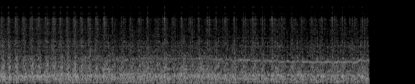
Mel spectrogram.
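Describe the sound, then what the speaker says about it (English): An embroidery machine satin-stitches appliqué cuffs in green thread, a loud, close, rapid mechanical chatter that runs steadily before cutting off abruptly into silence. "I'm using that exact same green, 5415, to sew the rest of the cuffs satin stitching down"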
